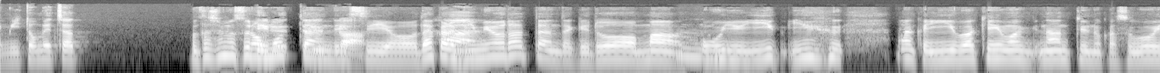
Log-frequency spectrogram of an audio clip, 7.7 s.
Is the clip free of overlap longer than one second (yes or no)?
no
